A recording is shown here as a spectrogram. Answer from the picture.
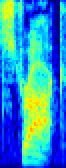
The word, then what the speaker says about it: Straka: It's spelled Straka, but it's pronounced Strock.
